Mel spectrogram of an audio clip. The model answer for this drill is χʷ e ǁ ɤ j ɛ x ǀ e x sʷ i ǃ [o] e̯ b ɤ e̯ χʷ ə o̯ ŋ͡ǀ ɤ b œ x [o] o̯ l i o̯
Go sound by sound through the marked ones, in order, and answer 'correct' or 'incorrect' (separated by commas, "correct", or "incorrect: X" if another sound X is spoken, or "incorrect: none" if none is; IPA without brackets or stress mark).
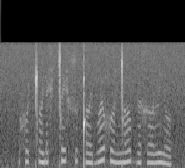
incorrect: ɤ, incorrect: ɤ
